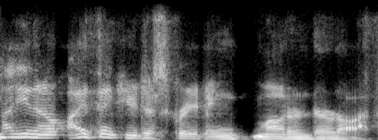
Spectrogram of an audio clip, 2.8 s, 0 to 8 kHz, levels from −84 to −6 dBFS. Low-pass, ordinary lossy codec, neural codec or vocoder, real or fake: 7.2 kHz; Opus, 24 kbps; codec, 16 kHz in and 24 kHz out, 1.1 kbps, FireRedTTS-2 codec; fake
